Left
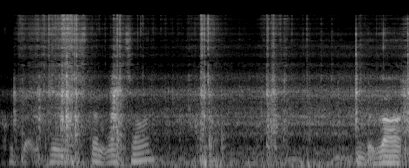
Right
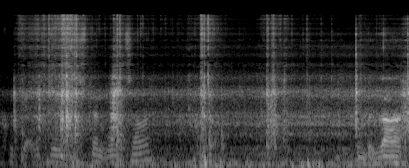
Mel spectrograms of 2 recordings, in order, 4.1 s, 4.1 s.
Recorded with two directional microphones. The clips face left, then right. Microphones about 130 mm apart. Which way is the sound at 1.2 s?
25° left (ahead or behind).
